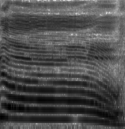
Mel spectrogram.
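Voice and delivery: high, shouted, anguished cry of "no". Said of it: "Luke Skywalker yelling".

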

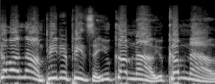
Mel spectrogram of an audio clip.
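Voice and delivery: very high, loud, pushy, aggressive all-in hype. Retelling a pizza shop owner's direct-to-camera videos: imitating a big, aggressive pizza seller. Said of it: "Very big, like, oh, he was way into it".

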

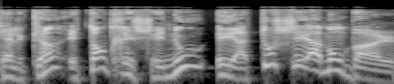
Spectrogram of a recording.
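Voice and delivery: large bear voice. Narrator reading the three bears story, voicing the father bear: Papa Ours roaring big voice. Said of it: "Il rugit de sa grosse voix".

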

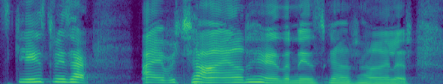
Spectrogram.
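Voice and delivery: put-on high-pitched motherly woman's voice. Imagining a mum on a flight asking to use the toilet: imitating a mum on a plane. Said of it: "Some mum's gonna be like".

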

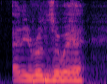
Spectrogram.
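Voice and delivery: ordinary delivery

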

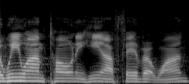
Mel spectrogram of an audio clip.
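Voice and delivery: exaggerated, put-on caricature of a Korean accent. Retelling what tour guests kept asking for: imitating a mocking Korean accent. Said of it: "Sorry about the racist voice".

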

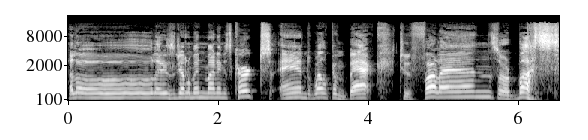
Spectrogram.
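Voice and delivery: showy auctioneer-style delivery. Opening his show's episode, greeting the audience like an auctioneer. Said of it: "That was kind of a auctioneer's intro".

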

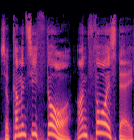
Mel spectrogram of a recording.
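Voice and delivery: put-on Brooklyn or Jersey accent, very high, swooping. Imagining some guy in a movie commercial: brooklyn or jersey accent. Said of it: "with like a Brooklyn or Jersey accent".

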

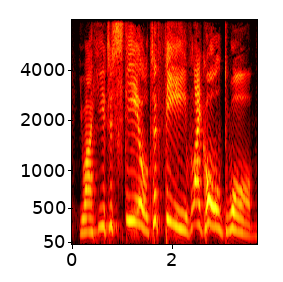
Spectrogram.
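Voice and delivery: high, sibilant, serpent-like hissing dragon voice. The narrator voices a creature confronting the party, hissing creature voice. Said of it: "it hisses".

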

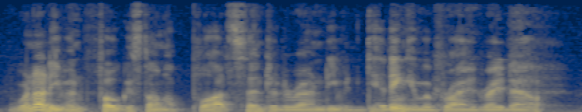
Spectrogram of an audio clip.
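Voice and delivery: ordinary talk

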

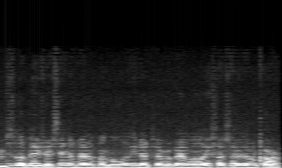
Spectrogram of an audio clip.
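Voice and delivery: fast, flat delivery with lips barely moving.

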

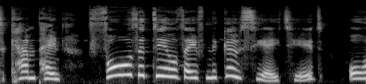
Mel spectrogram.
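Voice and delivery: high, slow, pained delivery. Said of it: "you can hear the pain in my voice".

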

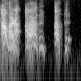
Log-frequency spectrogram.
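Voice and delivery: acted, slow, high laughing and crying at once. Retelling how a mother reacted watching a show: imitating someone laughing while talking. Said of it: "My mother's cry laughing".

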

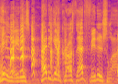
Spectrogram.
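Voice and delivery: drive-time radio DJ style host patter. Mocking how the other person announced moving in together, drive-time radio DJ voice. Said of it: "Like a drive like time DJ".

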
